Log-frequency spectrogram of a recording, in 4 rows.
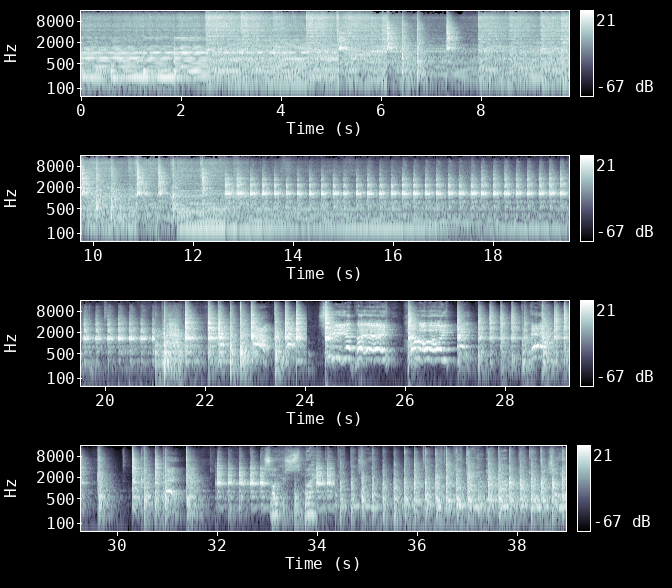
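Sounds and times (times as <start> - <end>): grand piano playing: 0.0 - 22.4
person singing: 22.9 - 27.4, 33.0 - 38.9.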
